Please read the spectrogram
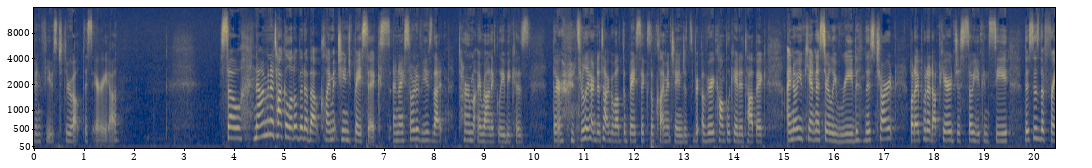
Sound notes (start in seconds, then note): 10.5 laughs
